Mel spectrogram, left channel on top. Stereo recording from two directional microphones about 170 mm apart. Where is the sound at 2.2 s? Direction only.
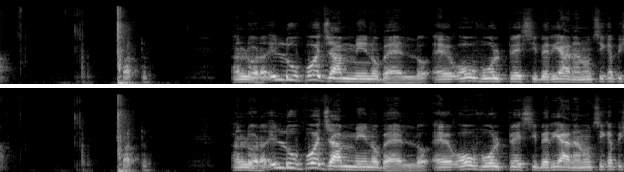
25° right (ahead or behind).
